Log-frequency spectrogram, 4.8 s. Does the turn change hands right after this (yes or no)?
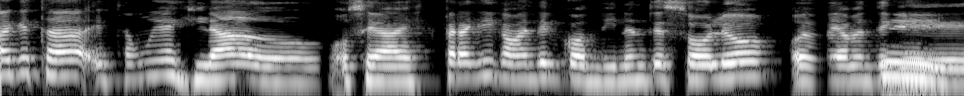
no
